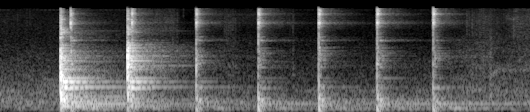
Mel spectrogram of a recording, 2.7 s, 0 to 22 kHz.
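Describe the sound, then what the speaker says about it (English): Seven light, crisp hammer taps strike a metal tab at close range and evenly spaced while a front ABS wheel speed sensor is replaced on a 2015-2019 Subaru Outback, each ring dying away quickly, with no voices. "Just a couple light taps there."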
